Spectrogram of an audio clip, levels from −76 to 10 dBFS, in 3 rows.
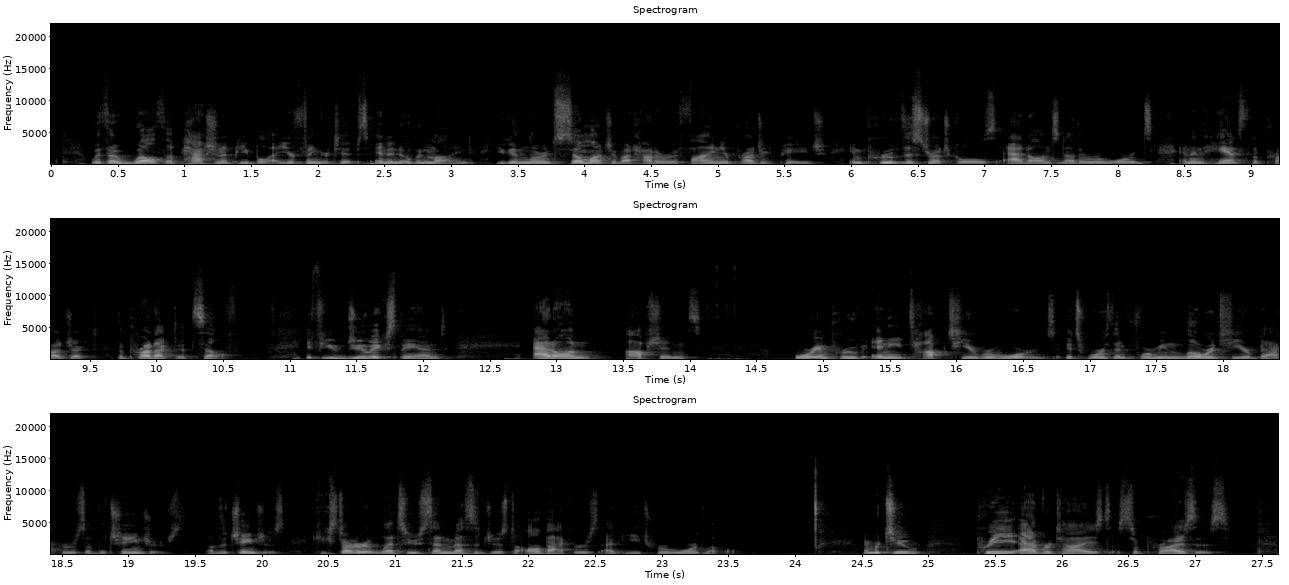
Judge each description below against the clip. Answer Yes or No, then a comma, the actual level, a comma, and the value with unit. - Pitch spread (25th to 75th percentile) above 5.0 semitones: Yes, wide, 5.4 semitones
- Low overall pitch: Yes, low, 115 Hz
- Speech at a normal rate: Yes, average, 165 wpm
